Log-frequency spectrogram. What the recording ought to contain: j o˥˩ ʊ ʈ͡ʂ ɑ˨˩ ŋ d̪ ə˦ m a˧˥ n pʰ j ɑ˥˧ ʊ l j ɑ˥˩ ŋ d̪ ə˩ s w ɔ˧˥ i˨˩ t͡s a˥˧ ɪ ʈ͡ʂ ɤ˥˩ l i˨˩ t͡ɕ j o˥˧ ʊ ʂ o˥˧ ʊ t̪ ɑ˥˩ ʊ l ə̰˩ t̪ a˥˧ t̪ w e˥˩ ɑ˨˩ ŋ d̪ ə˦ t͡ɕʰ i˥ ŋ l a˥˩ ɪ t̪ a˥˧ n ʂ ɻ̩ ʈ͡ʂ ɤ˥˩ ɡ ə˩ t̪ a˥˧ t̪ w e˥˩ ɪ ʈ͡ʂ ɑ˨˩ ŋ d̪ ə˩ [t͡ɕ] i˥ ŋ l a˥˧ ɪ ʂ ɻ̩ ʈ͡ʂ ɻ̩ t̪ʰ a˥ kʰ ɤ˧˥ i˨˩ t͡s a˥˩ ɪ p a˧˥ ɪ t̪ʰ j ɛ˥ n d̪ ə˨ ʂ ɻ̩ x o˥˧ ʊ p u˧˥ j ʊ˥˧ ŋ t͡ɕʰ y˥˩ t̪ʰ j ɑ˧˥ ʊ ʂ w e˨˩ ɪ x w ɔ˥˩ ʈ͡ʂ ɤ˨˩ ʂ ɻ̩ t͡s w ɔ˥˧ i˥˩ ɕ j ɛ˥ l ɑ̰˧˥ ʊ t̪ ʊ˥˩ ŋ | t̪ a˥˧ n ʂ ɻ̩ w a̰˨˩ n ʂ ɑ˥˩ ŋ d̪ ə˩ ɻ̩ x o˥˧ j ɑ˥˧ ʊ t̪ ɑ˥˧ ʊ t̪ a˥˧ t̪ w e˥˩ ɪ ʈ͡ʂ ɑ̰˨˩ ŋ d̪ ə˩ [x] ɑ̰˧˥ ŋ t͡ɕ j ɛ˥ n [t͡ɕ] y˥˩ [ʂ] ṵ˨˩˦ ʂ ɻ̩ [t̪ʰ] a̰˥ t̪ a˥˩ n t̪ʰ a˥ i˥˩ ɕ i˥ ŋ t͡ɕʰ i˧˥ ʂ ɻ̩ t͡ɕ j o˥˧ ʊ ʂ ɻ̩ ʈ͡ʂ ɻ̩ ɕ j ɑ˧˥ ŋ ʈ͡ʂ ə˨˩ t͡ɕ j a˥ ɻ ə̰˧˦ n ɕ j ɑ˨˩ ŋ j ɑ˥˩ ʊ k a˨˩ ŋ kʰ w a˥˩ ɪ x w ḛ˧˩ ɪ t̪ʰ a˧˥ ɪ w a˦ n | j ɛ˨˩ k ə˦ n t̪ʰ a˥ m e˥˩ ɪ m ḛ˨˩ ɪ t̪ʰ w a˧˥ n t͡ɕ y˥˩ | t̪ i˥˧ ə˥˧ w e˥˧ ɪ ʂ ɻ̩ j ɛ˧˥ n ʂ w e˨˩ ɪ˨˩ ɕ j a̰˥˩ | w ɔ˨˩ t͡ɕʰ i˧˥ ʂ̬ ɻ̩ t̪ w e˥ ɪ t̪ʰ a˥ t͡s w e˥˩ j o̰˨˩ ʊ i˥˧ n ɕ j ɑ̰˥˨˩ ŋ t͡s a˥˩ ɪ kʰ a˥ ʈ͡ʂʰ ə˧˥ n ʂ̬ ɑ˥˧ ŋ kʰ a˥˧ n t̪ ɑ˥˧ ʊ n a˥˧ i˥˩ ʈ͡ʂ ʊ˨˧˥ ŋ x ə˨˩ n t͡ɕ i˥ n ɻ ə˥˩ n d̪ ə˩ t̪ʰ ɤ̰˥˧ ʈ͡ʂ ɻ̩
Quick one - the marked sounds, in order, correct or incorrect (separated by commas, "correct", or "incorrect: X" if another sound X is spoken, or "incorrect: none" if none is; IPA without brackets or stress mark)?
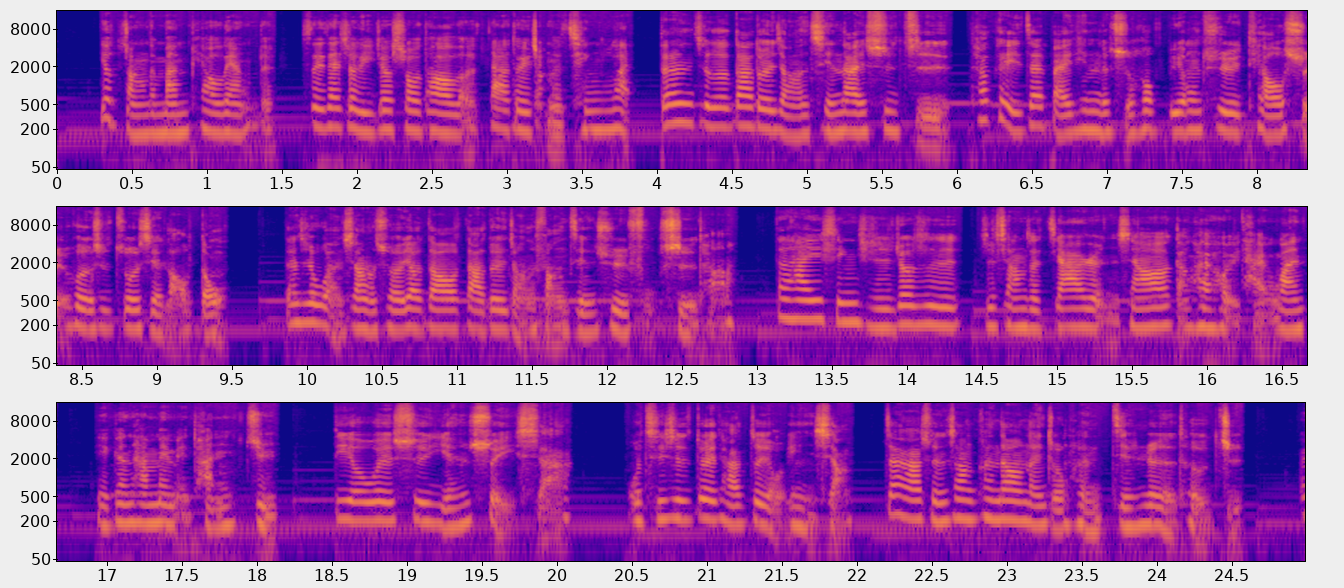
incorrect: t͡ɕʰ, incorrect: f, incorrect: t͡ɕʰ, incorrect: f, correct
